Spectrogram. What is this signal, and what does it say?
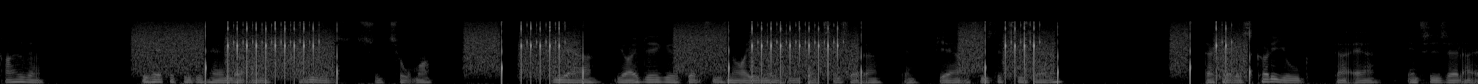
Pulse dialling, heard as a rotary dial, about 10 pulses a second, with speech in Danish. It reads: 0 5 0 4 2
